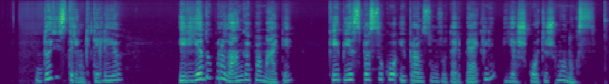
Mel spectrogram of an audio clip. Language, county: Lithuanian, Šiauliai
